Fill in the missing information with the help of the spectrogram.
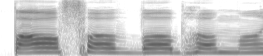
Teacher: और आपके प वर्ग की अगर हम बात करते हैं तो प वर्ग में प, फ, ब, भ, म ये प वर्ग के व्यंजन है और इनका उच्चारण होता है ओष्ठ से। ओष्ठ व्यंजन होंगे आपके प वर्ग के सभी व्यंजन।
